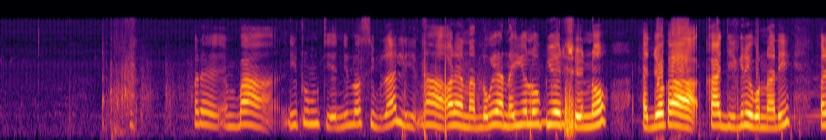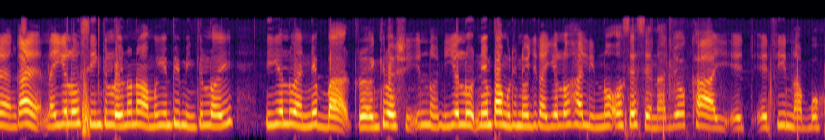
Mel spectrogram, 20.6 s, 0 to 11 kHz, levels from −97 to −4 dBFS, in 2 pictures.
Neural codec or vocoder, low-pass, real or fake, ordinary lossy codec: none; 7.2 kHz; real; none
